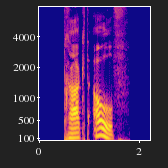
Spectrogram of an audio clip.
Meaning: inflection of auftragen: 1. second-person plural present 2. plural imperative
- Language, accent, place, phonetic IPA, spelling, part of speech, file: German, Germany, Berlin, [ˌtʁaːkt ˈaʊ̯f], tragt auf, verb, De-tragt auf.ogg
